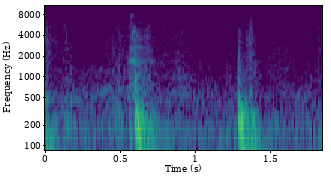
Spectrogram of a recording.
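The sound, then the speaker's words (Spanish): A door is handled, making two short wooden clunks less than a second apart over a quiet, low background rumble, with no one speaking. “Sorengen sonríe y se dirige a la puerta.”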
